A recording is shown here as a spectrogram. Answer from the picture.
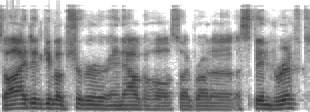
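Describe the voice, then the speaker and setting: Here is a man with an American accent and a plain, everyday voice. He uses a medium pitch and fairly even intonation at a fairly quick pace. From Georgia, US South. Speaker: panel guest, ex-law enforcement. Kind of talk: casual panel discussion.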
